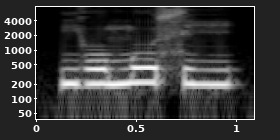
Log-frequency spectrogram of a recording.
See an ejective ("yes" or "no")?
no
